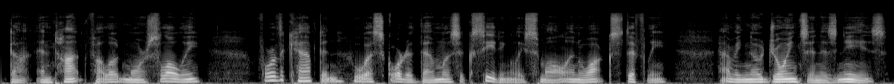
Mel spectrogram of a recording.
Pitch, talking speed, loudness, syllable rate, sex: 115 Hz, 160 wpm, -19 LUFS, 4.7 syllables/s, male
